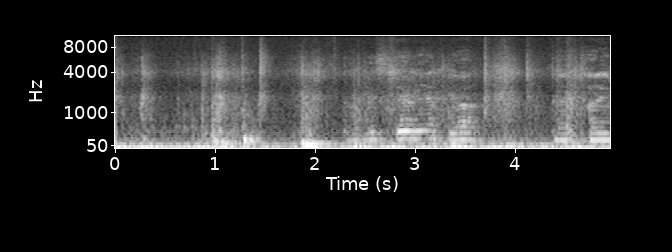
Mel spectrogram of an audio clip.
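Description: Footsteps thud on the floor.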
